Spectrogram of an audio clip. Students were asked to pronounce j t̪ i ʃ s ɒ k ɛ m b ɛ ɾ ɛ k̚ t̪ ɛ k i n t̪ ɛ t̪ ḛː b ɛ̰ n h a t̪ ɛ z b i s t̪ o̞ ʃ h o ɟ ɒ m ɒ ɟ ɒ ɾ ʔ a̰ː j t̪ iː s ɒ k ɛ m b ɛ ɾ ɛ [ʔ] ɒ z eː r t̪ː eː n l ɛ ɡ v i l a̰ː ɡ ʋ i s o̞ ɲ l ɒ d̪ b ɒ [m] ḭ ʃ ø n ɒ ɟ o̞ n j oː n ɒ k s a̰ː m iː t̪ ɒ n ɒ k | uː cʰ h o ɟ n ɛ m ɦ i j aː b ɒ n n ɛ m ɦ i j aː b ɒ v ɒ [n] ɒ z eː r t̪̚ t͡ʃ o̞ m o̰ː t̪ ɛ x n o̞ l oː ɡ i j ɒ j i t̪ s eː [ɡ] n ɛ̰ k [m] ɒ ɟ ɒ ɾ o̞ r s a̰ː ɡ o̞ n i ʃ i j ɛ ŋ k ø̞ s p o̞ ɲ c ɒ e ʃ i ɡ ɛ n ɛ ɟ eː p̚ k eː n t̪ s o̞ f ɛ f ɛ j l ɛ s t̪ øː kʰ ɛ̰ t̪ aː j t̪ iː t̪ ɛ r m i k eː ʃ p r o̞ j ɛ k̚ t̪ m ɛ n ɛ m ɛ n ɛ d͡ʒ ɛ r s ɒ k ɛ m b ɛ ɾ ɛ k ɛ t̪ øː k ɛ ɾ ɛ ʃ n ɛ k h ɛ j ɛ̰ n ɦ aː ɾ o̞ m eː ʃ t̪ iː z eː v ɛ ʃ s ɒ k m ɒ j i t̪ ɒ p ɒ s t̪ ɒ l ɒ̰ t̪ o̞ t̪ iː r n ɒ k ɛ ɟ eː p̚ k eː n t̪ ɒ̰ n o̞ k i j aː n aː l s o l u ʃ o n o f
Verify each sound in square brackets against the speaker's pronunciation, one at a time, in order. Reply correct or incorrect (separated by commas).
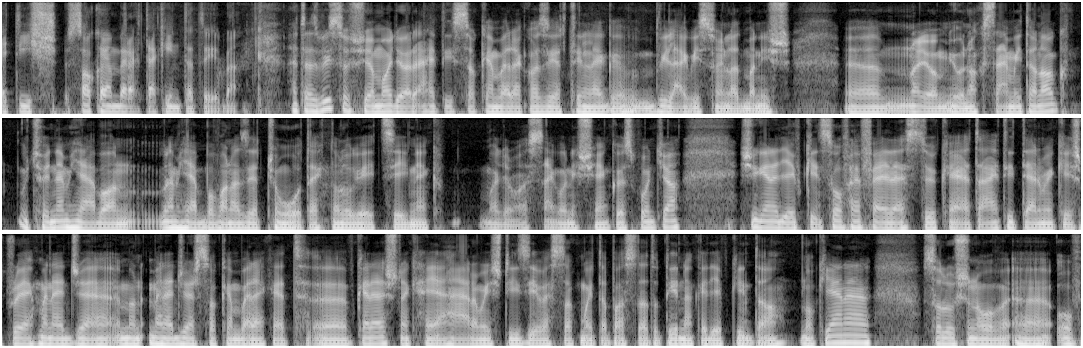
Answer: incorrect, incorrect, correct, correct, correct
